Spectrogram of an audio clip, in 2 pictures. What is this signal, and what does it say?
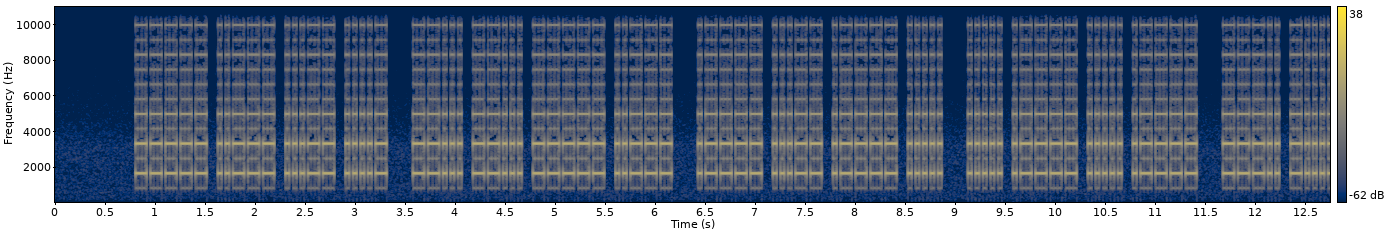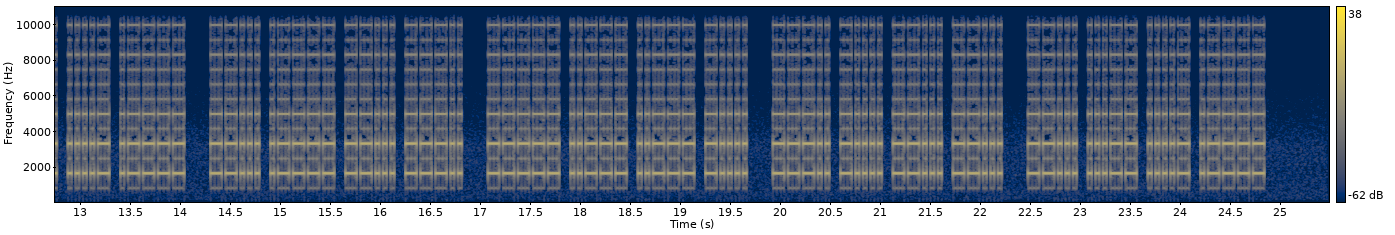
Morse code, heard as electronic beeps, machine-sent, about 32 wpm, 1650 Hz. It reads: 0234 7702 1315 5151 8641 7178 0226 8677 7341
